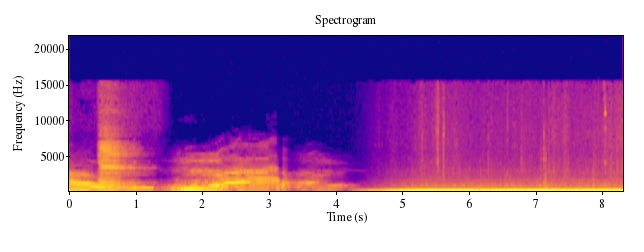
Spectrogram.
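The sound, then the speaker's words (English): A teething baby girl wails inside a car in several rising and falling cries for a few seconds, then a loud, steady car engine rumble starts up and continues to the end. “Can you please make her stop crying?”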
